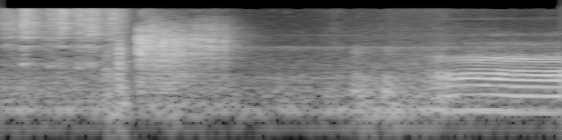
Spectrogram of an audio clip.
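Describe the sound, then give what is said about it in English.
Dice rattle and clatter onto a hard surface during a dice game, a burst of sharp clicking hits that quickly settles, followed by a steady tonal sound toward the end. “Are you going to tell me after all those dice, nothing?”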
